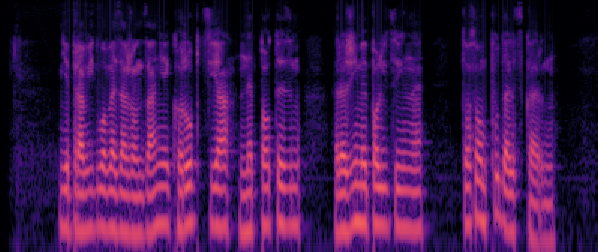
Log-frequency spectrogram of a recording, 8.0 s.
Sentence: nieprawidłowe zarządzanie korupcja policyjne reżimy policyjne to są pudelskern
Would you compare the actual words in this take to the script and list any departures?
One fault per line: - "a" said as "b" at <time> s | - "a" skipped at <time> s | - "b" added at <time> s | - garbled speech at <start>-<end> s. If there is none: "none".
- "policyjne" said as "nepotyzm" at 3.2 s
